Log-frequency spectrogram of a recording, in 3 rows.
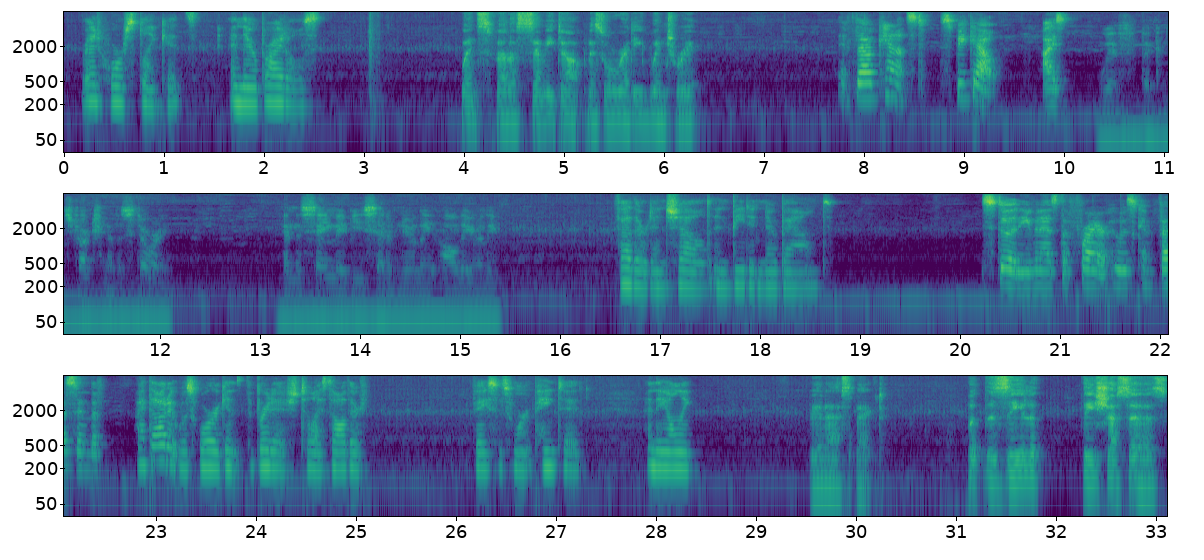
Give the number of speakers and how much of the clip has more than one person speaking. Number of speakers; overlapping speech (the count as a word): four, no overlap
